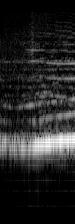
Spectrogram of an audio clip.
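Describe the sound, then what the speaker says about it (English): Civil defense siren wailing across a city, a steady loud rising tone that swells slightly in volume and holds throughout with no voices. "sirens are going off in certain cities"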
